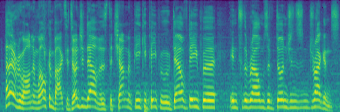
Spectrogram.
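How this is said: The speaker sounds hesitant and unsure.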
